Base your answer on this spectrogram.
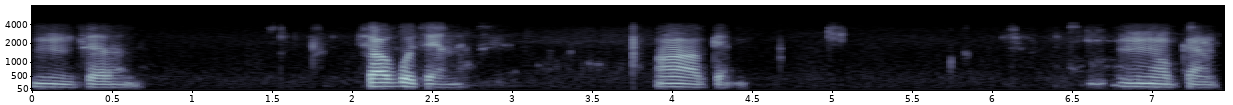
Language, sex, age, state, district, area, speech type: Telugu, male, 18-30, Andhra Pradesh, Anantapur, urban, conversation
